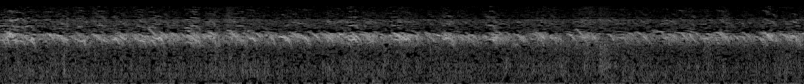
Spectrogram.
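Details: Many baby chicks at a poultry farm in India cheeping together, a steady, shrill mass of short high peeps that barely varies in loudness, with light shuffling noises underneath.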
